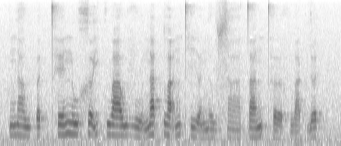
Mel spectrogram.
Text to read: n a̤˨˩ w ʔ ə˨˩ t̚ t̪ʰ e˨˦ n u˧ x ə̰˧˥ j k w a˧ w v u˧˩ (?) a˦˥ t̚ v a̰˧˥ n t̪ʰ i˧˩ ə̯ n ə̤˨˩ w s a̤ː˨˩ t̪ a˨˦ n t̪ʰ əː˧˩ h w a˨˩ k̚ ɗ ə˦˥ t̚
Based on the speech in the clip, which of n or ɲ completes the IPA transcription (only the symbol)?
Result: n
